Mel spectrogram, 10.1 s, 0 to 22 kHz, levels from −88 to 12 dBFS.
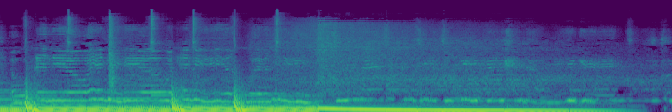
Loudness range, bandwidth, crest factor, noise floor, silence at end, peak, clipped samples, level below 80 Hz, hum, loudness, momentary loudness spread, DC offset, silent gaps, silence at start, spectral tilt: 6 LU; 12.5 kHz; 8 dB; -40 dBFS; 0 s; -2 dBFS; under 0.1%; -12 dBFS; none; -14 LUFS; 12 LU; under 0.1%; none; 0 s; -7.5 dB/octave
